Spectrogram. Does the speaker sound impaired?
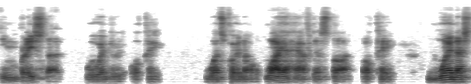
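Yes: cleft palate; cleft palate since childhood, speech practiced for many hours at home over years; rehearses every word many times before speaking; hard to speak growing up, could not say every word even in high school, mocked for speech.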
